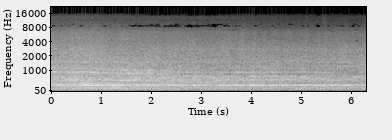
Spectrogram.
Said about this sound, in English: Renault engine sounds great too.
